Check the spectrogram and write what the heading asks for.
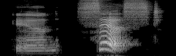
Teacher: move the accent to the second syllable · let's read it again with the accent on the second syllable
